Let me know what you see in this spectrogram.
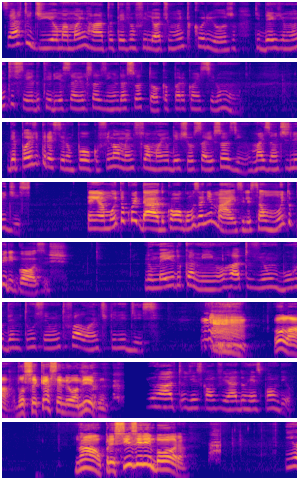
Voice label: AUDIOBOOK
